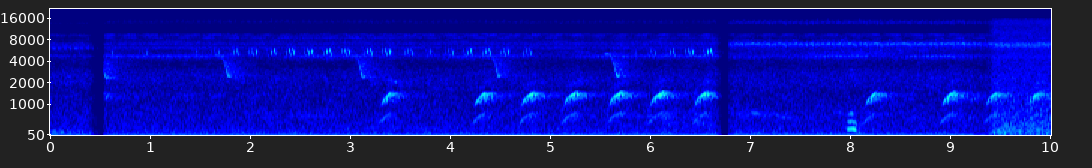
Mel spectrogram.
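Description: Faint outdoor wildlife sounds: birds calling and insects buzzing. From about three seconds in, a short call repeats two or three times a second, with an occasional higher call sweeping down and a pulsing high buzz behind.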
